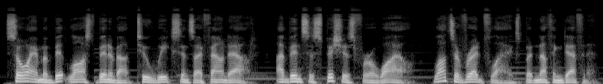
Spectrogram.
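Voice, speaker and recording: A man narrating a forum post in the first person as a scripted story, with a brisk, steady reading manner. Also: on the low side, faint music behind.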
